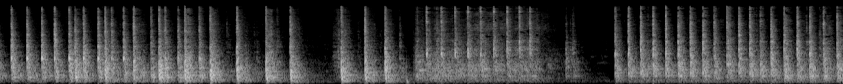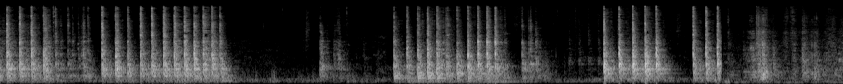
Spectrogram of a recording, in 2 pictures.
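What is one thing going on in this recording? A hammer rapidly strikes a chisel against sheet metal with sharp ringing clanks.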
